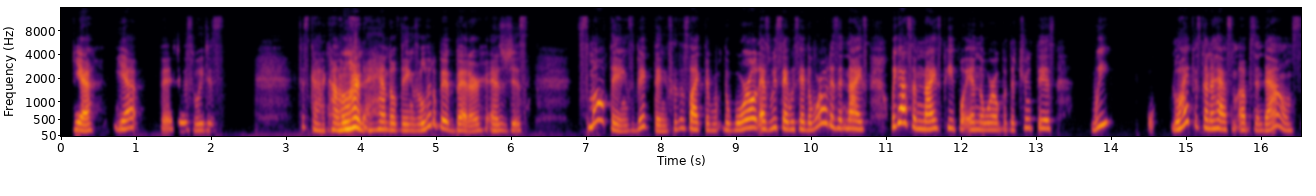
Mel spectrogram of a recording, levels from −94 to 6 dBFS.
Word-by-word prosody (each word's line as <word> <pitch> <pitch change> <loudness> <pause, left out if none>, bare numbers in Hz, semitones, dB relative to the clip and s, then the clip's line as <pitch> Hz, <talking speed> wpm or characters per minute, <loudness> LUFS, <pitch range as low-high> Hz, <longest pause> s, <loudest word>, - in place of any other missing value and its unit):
Yeah, 185 -3 +5 0.3
yeah, 235 +1 0 0.3
that - - -6
just 200 -1 -8
we 185 +1 -6
just 190 -2 -15 1.1
just 280 - -15
gotta 185 -5 -5
kinda 195 0 +3
learn 245 +3 +11
to - - -3
handle 195 0 -1
things 180 -1 -5
a - - -4
little 315 - -1
bit 220 -9 0
better 175 -1 0
as 175 0 -4
just 185 +1 -7 0.7
small 475 -1 +1
things, 175 -4 -4
big 265 +8 -4
things, 165 -1 -5
'cause 210 +2 -11
it's 240 -1 -11
like 210 -2 +3
the 185 0 -8
the 195 - -4
world 230 +8 +4
as 220 -1 +3
we 260 - -3
say, 240 -3 +2
we 210 0 -5
say 215 0 -1
"The 195 -1 -4
world 390 - -1
isn't 240 -4 -3
nice. 220 -3 +1 0.3
We - - +1
got 400 -1 +7
some 250 -6 -1
nice 220 +3 +4
people 245 -2 -5
in 205 - -3
the 200 - -4
world, 195 0 -3
but 200 - -14
the 195 - -8
truth 255 +5 -11
is, 235 -1 -2 0.5
we 330 - -1 0.8
w - - +3
life 425 -4 -3
is 285 - -11
gonna 240 -4 +1
have 215 -3 +2
some - - -15
ups 195 0 -3
and 180 0 -8
downs." 180 0 -2
205 Hz, 220 wpm, -23 LUFS, 185-240 Hz, 1.1 s, learn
